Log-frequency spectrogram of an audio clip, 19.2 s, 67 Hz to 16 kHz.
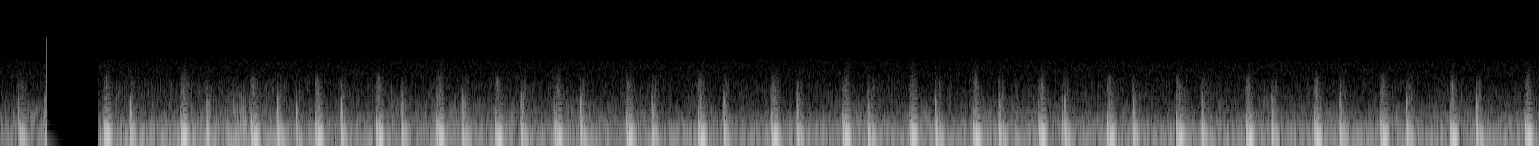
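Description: Steady low thumps in paired lub-dub beats at roughly 70 a minute, heard through a stethoscope with the person lying on the left side. The rhythm is regular with no clear extra sounds, consistent with normal heart sounds.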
